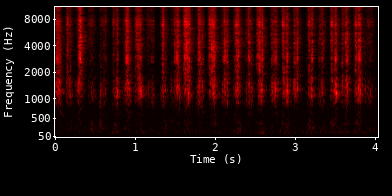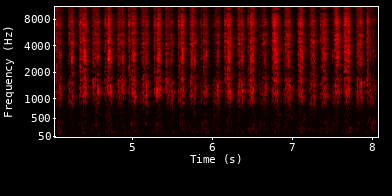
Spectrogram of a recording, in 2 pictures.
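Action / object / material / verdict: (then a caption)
scrape / coated scratch-art paper scratched with a wooden stylus / coated paper / none. A wooden stylus scratches a flat, black-coated scratch-art page in a spiral-bound book with rapid back-and-forth strokes. About 50 dry, bright scratches repeat in a quick, fairly steady rhythm, with a raspy hiss centred around 1.3 kHz and almost no low end. It sounds quiet and close.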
